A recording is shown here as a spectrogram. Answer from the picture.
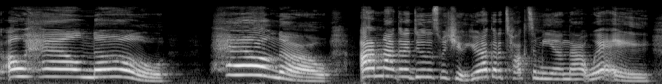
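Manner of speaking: lightly voiced sassy refusal; hint of Miriam's hell no; Miriam impression. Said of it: "Miriam was like".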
